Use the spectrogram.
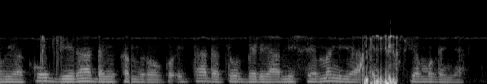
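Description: Throughout, the audio has passed through the GSM full-rate codec, at a rate that fits its 13 kbps mode. The codec rebuilds speech from a vocal-tract model driven by regularly spaced pulses and discards everything above 4 kHz. The result is plainly audible: muffled, buzzy and gravelly.

From 0.36 to 0.74 s there is cable scratch noise, likely a worn cable or connector being moved so that its contact resistance flickered. Ragged, uneven bursts of scratching and rustling sit about 10 dB below the speech for that short stretch.

At 1.29 s the input switches to a poorer device, likely another microphone or a headset's call profile. There is a 20 ms gap at the switch. From then to the end, the level is about 5 dB lower and the tone changes. A faint new noise floor, roughly 35 dB down, runs underneath.

From 3.60 to 4.07 s, GSM bit errors corrupt the decoded speech. Flipped bits reaching the decoder distort its filter, pitch and gain values. 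This fits roughly 7 percent of bits wrong across 23 frames, and it is heard as squawks, pops and gargling.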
